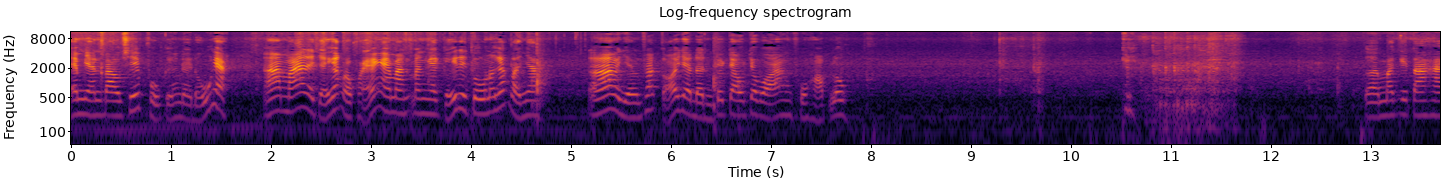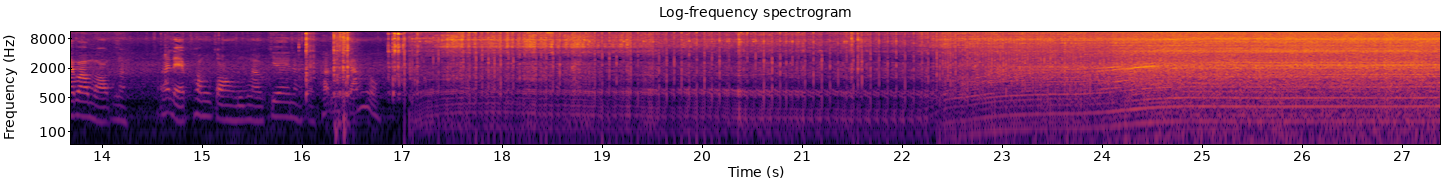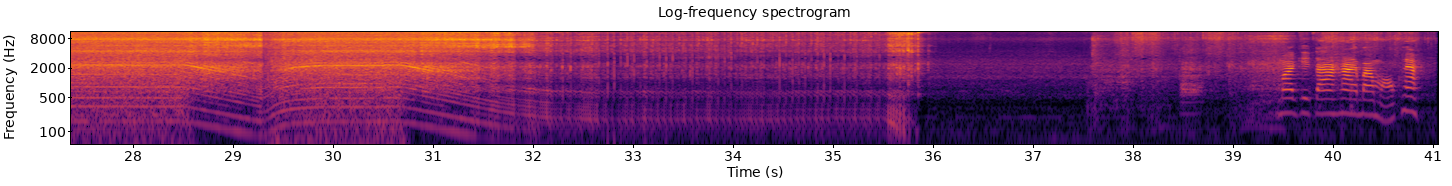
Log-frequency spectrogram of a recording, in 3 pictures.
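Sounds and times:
brush cutter engine revving: 16.3s - 36.0s.

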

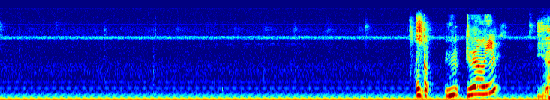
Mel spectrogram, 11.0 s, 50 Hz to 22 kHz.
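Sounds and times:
low electrical hum: 0.0s - 11.0s
faint clicks: 2.0s - 2.2s, 7.2s - 7.5s, 10.5s - 10.8s
high-pitched whine: 10.6s - 11.0s.

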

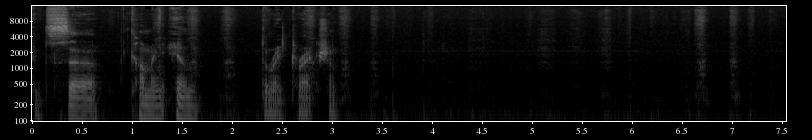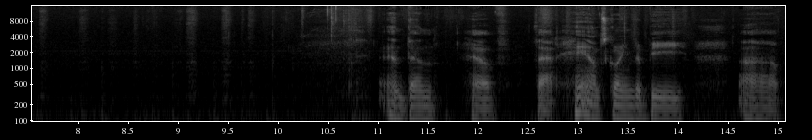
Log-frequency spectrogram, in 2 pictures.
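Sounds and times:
pencil scratching on paper: 1.2s - 2.1s, 2.7s - 3.6s, 5.0s - 10.0s.

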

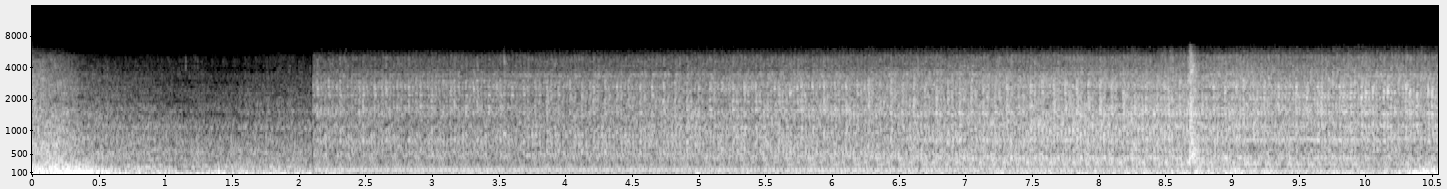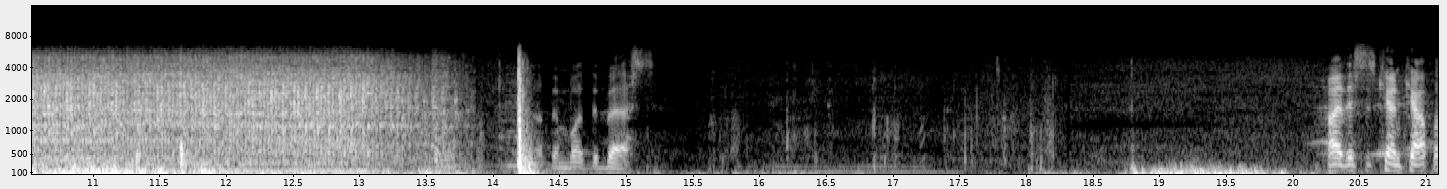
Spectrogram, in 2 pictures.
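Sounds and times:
diesel pickup truck engine running: 0.0s - 14.0s.

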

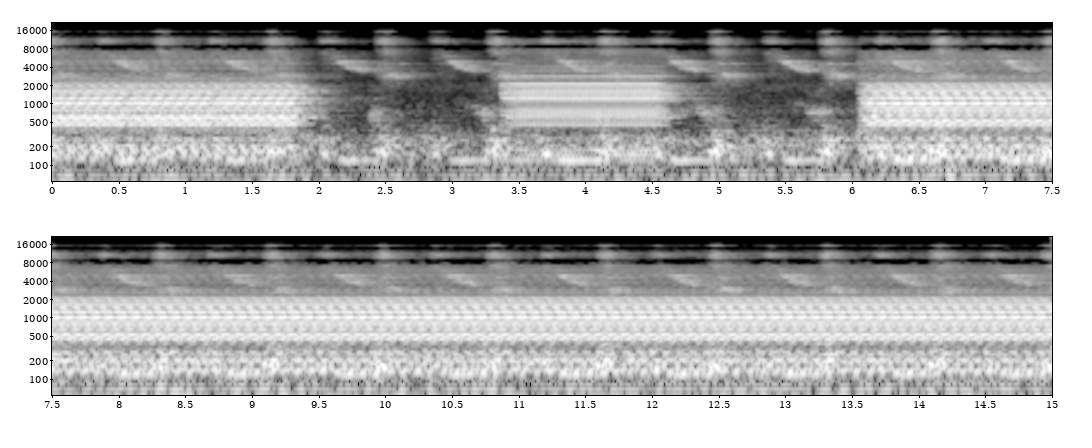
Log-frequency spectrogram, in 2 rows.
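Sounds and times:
mri scanner electronic buzz: 0.0s - 2.1s, 3.4s - 5.0s.

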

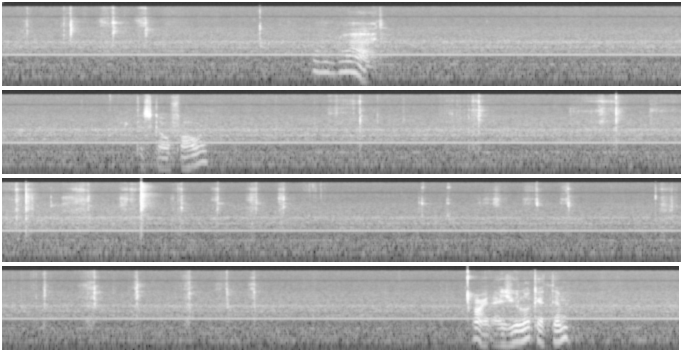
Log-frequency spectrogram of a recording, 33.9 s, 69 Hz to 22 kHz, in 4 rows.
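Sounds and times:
faint steady hum: 0.0s - 33.9s
knife cutting and scraping wood: 0.2s - 2.0s, 12.5s - 13.3s, 13.9s - 14.6s, 15.5s - 21.0s, 22.1s - 24.2s, 25.1s - 28.8s.

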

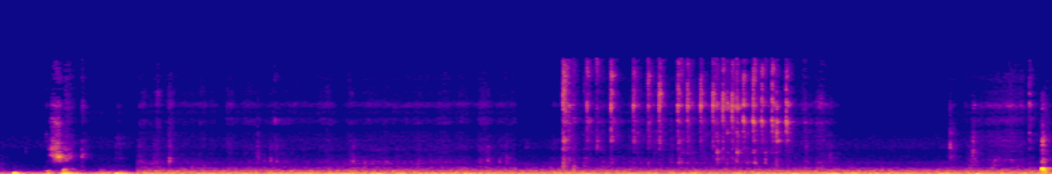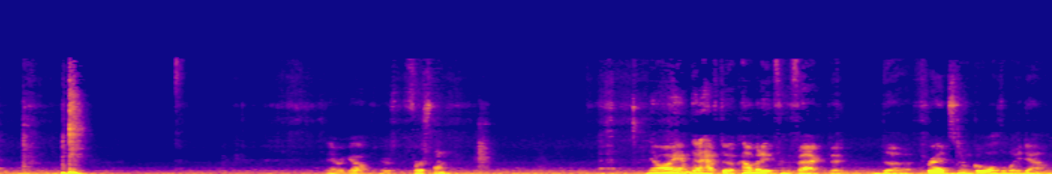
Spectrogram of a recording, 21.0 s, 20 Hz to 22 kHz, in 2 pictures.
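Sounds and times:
fast clicks: 5.6s - 8.1s.

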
